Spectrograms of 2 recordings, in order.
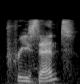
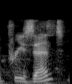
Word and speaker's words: present: is the verb to present and present which is the noun okay with the verb yeah with the verb uh it is a long e at the beginning okay with the noun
